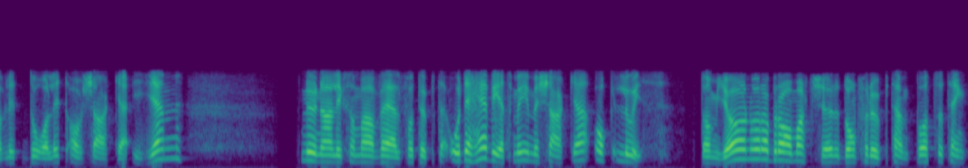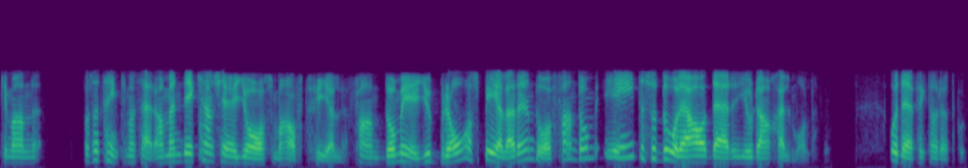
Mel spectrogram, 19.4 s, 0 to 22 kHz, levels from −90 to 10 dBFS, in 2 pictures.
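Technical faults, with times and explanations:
7.12 to 8.81 s and 11.93 to 14.17 s, drift correction step: the speech abruptly slows by about 6.2% and drops about 112 cents, just over a semitone, then snaps back to normal. This is likely clock-matching software changing its playback rate in a single step to rebalance a buffer. Speed and pitch move together and hold steady, unlike tape wow, which wavers gradually, or pitch correction, which changes pitch alone.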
